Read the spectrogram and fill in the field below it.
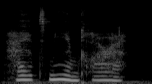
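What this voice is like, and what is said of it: Made-up voice for the pet cat. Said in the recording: “as I like to uncomfortably say around the house all the time in her voice we've given her”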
